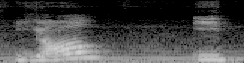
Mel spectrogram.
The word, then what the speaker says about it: ял ит: У нас ударение всегда на последний слог, но тут у нас один гласный слог, да, понятно. Йол ит. И как бы мы гласные тянем всегда на татарском.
